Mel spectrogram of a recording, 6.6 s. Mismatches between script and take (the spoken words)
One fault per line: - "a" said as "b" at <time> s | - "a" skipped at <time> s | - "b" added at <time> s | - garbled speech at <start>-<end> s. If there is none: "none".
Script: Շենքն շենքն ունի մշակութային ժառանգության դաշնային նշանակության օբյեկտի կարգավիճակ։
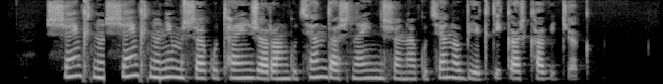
none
